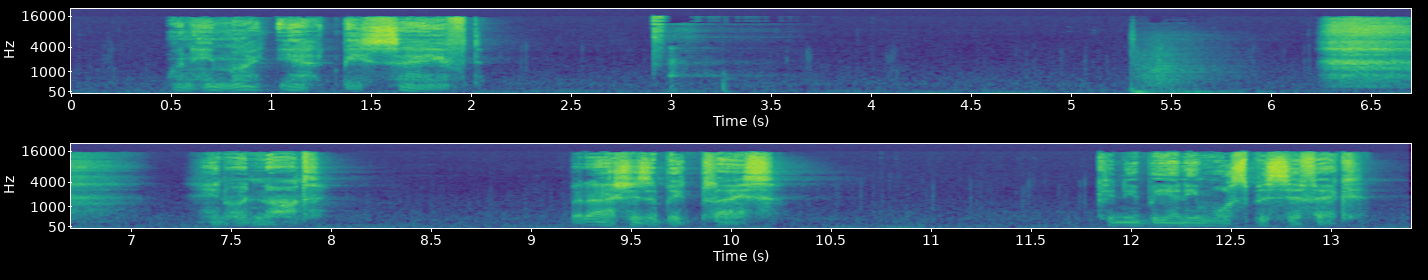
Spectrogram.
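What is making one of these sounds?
A young man speaks calmly and earnestly.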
